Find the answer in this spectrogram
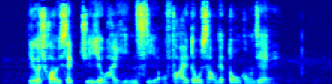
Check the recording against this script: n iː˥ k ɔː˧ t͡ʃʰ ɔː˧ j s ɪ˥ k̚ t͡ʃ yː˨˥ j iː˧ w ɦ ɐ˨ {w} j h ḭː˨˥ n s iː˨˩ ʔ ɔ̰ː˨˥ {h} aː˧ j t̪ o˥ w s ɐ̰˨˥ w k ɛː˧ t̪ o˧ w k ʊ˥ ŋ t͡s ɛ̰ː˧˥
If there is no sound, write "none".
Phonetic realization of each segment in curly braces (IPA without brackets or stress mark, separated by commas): none, f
